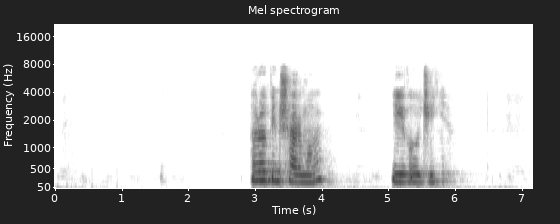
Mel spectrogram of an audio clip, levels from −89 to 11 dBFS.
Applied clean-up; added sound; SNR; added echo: neural mask model DeepFilterNet 3.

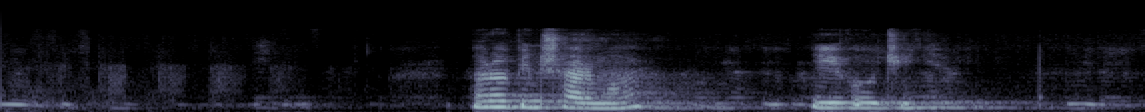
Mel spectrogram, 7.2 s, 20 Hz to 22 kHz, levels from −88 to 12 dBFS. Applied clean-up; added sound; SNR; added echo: neural separator model SepFormer DNS4.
